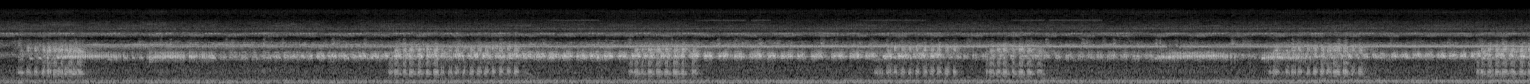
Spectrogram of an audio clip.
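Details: Frogs calling after dark, believed to bring rain, repeat short grating pulsed croaks about every one to two seconds throughout, with a continuous high-pitched hum of other callers underneath.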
